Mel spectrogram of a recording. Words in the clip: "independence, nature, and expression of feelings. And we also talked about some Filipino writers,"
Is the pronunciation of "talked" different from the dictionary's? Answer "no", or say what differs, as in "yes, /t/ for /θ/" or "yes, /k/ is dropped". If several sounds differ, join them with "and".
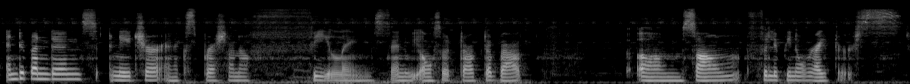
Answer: no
